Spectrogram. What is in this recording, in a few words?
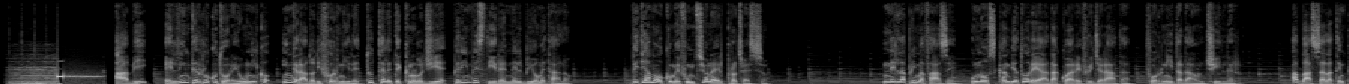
E-learning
